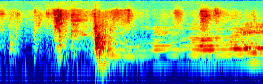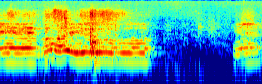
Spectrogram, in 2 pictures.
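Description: An elderly woman talks with feeling.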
